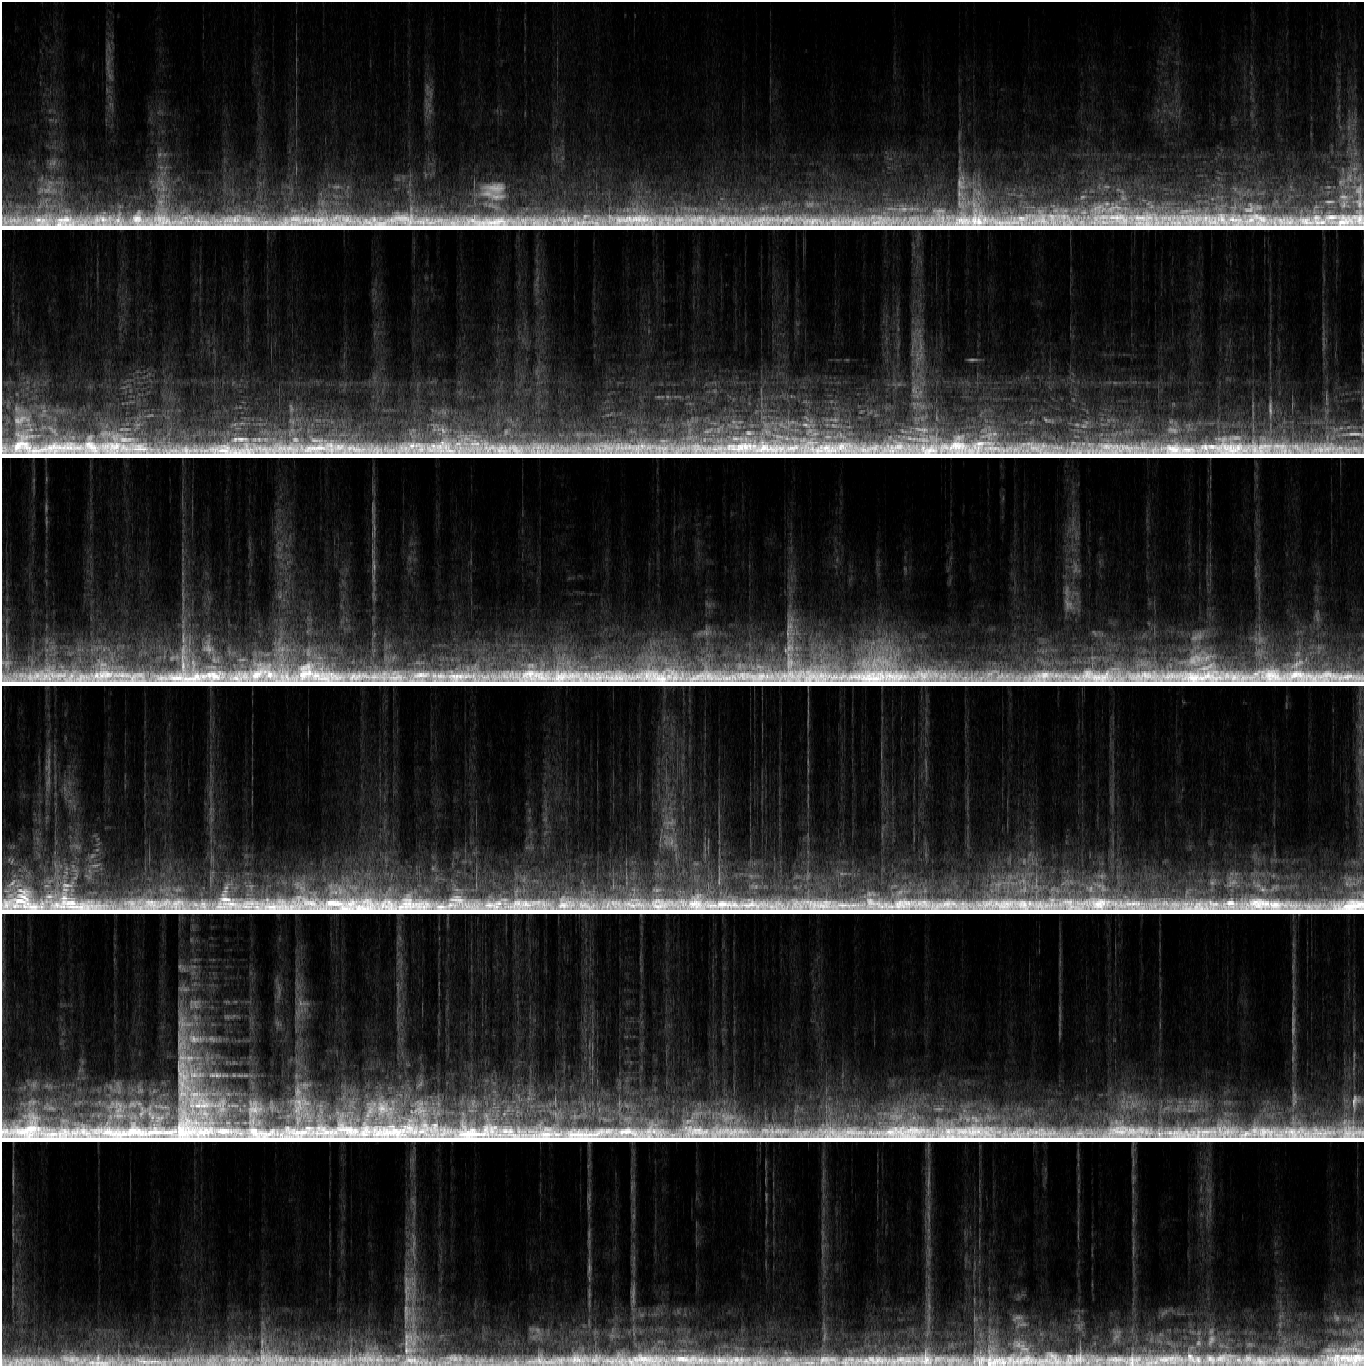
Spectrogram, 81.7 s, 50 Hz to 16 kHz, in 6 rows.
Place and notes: {"title": "Brussel, Belgium - The restaurants street", "date": "2018-08-25 13:30:00", "description": "Walking into the narrow 'rue des Bouchers', where every house is a restaurant, and where every restaurant is a tourist trap ! At the end of the walk, after the Delirium bar, the Jeanneke Pis, a small baby pissing, but this time it's a girl ! Sound of tourists, clients in the bar and a small dog.", "latitude": "50.85", "longitude": "4.35", "altitude": "23", "timezone": "GMT+1"}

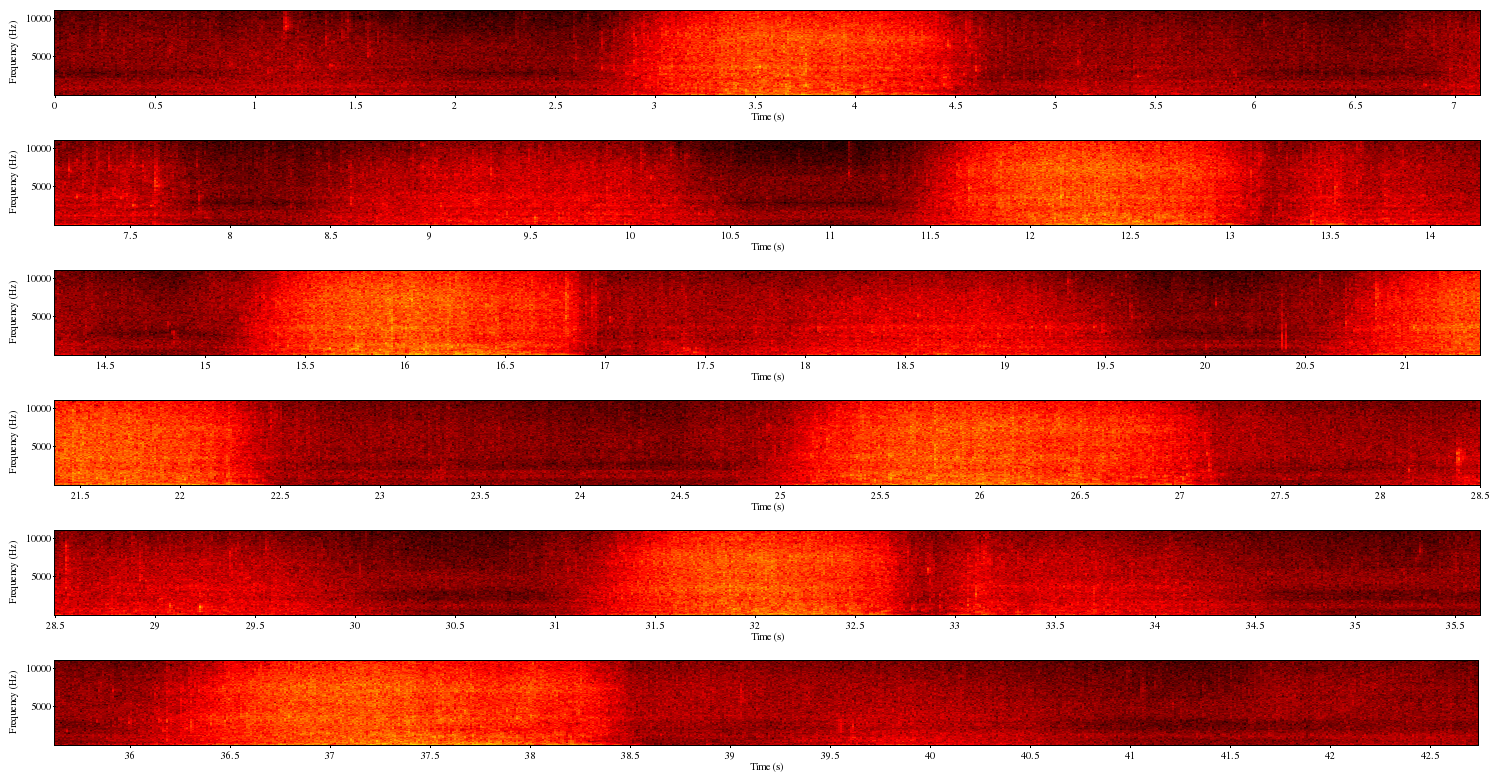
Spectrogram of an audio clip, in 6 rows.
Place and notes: {"title": "A wharf on Ulleung-do - A Wharf on Ulleung-do", "date": "2012-05-02 09:00:00", "description": "wave action under a crude concrete wharf on a remote island in the East Sea", "latitude": "37.54", "longitude": "130.89", "altitude": "2", "timezone": "Asia/Tokyo"}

